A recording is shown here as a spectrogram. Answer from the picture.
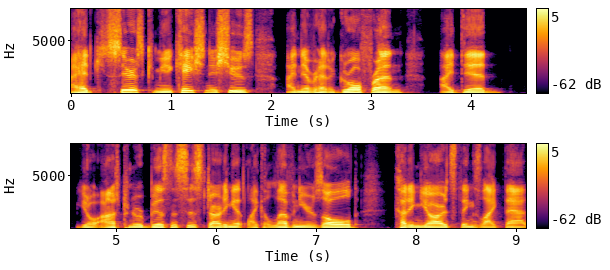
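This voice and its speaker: In a plain, everyday voice, a man with an American accent speaks at a fairly quick pace and medium pitch with fairly even intonation. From Michigan. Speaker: real estate investor. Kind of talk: interview. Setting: studio.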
